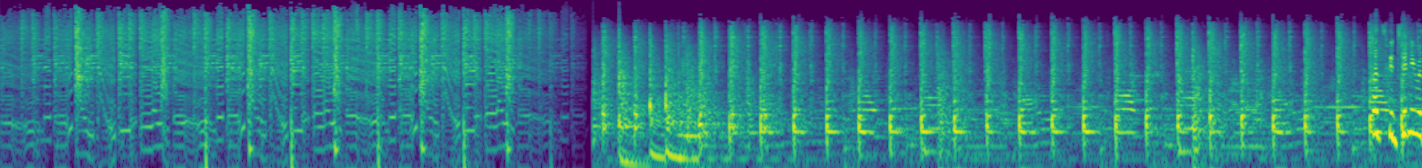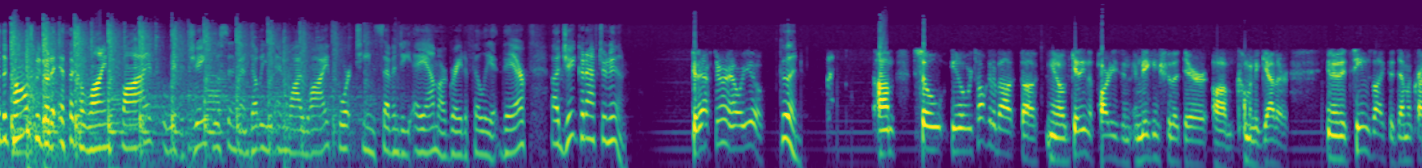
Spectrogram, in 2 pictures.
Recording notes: This then spurs another supporter of Bernie Sanders to call in and disagree with the initial caller.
